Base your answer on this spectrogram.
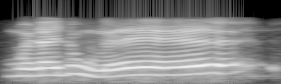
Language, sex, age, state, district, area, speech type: Bodo, male, 18-30, Assam, Kokrajhar, rural, conversation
